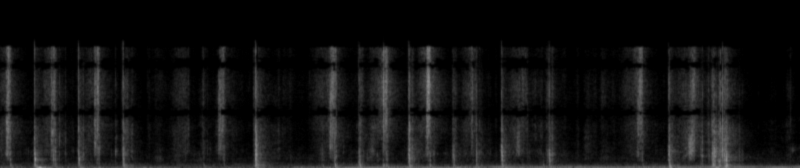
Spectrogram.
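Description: A large tarot deck shuffled by hand, a quick run of light card clicks and slaps, thickest just before the end.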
